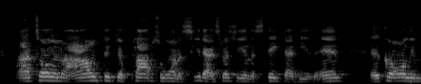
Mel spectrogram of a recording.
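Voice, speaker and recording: In a New York accent, a man rattles along at a very fast pace with a bright, sharp tone and fairly high pitch. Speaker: podcast host. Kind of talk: casual interview.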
